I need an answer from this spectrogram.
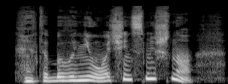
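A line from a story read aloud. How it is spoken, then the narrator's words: Giggling to herself. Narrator (Russian): говорит она себе и снова хихикает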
